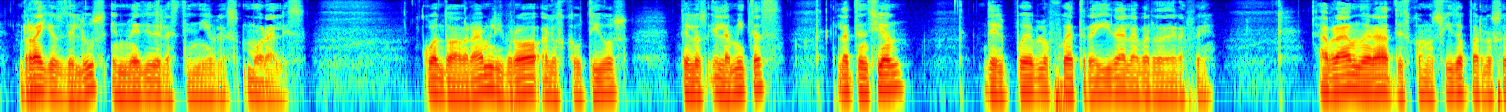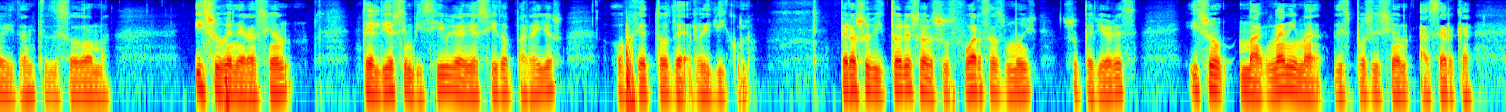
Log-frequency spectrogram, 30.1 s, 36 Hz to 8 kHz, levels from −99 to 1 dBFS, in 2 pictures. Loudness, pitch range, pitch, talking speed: -19 LUFS, 85-100 Hz, 90 Hz, 125 wpm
